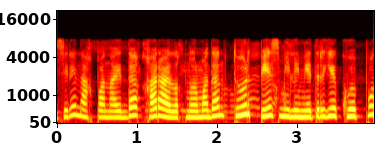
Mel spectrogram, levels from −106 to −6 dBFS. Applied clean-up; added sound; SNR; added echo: none; none; none; none.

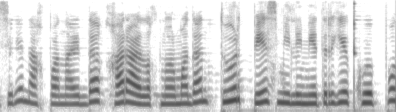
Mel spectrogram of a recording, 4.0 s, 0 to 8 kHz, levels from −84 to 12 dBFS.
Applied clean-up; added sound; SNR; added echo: neural mask model DeepFilterNet 3.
